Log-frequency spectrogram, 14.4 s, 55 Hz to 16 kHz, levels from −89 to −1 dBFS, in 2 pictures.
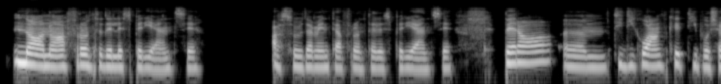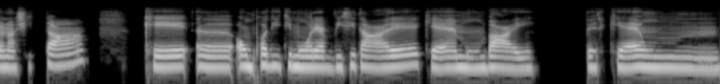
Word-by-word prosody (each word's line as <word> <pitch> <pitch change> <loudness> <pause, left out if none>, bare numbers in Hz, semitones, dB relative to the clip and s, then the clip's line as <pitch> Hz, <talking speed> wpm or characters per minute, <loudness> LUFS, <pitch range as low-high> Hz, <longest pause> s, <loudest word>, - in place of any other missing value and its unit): No, 220 -5 +10
no, 190 -1 +4
a 185 - +5
fronte 195 0 0
delle 180 -1 +2
esperienze. 165 -2 -5 0.7
Assolutamente 180 -2 -2
a - - +2
fronte 170 0 -5
le 165 - -2
esperienze. 165 0 -4 0.5
Però, 240 +2 +4
ehm, 175 -2 -4
ti 210 - -6
dico 195 +2 -2
anche, 195 +2 +1
tipo 195 -4 -6
c'è 175 +1 -2
una 175 -1 0
città 200 +6 -1 0.6
che, 180 0 +1
ehm, 175 -1 -1
ho - - +1
un 190 - +2
po' 205 +3 +1
di 195 -1 -4
timore 180 -1 +1
a 175 - +1
visitare 180 +2 0
che 175 -3 0
è - - 0
Mumbai 170 -2 0 0.5
perché 175 0 -4
è 175 +2 +4
un 170 -3 -3
180 Hz, 145 wpm, -26 LUFS, 170-190 Hz, 0.7 s, No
